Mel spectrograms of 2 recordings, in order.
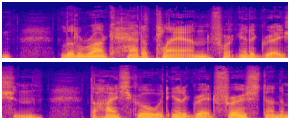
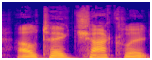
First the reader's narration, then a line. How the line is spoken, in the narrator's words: shouted the ocelot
